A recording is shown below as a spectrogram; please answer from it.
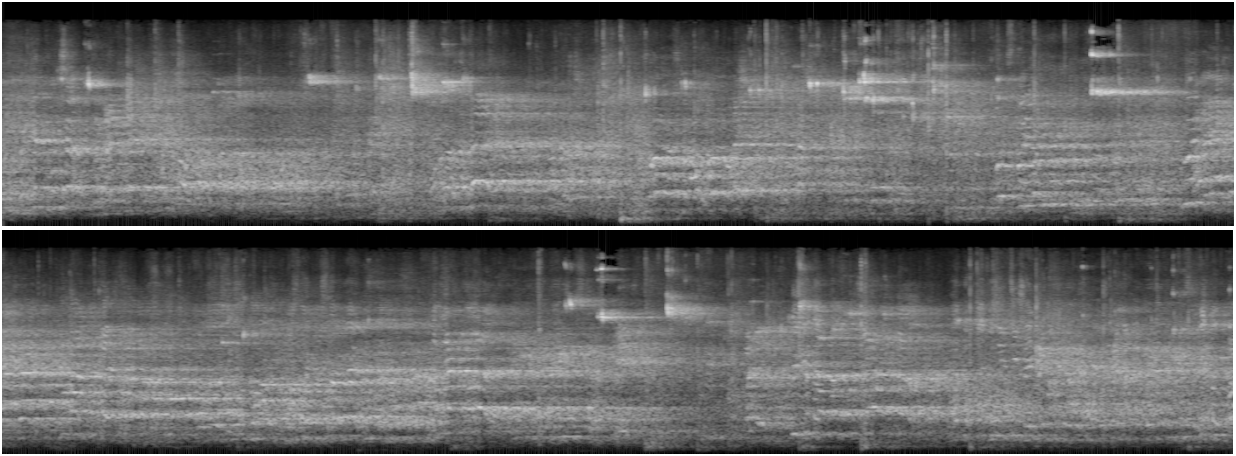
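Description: Futsal ball being kicked and thudding on a hard sports-hall floor, with players calling out to each other, all echoing in a large gym.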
